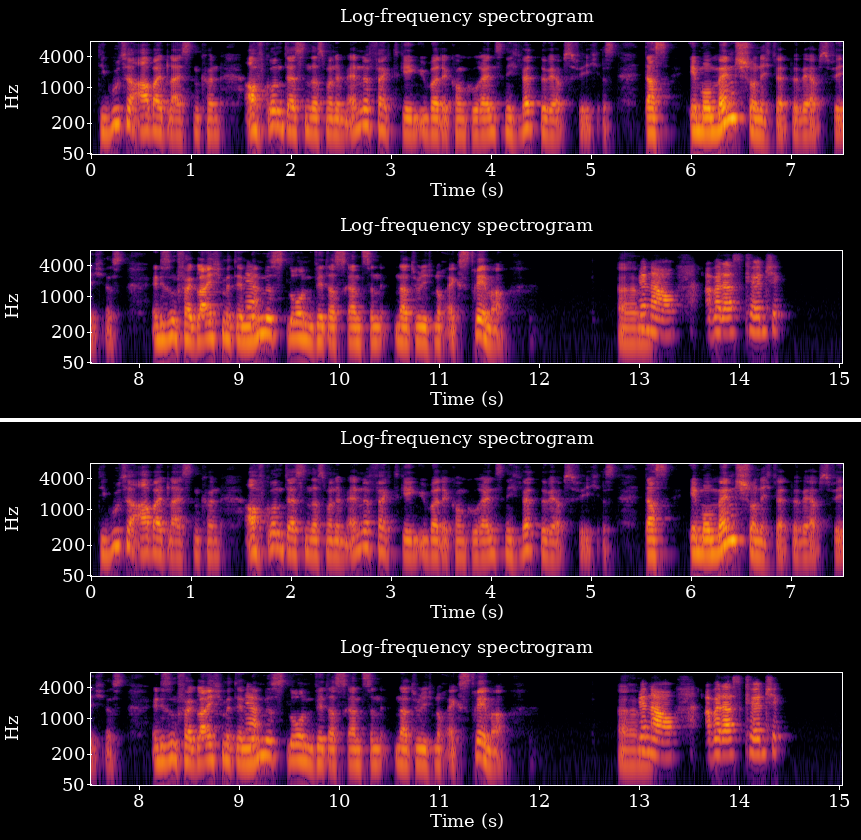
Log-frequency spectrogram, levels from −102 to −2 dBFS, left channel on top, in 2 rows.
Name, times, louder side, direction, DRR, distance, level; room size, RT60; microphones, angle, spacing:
voice 1, 0.1-1.3 1.5-5.2 5.5-7.8 8.1-11.6 12.8-13.1, left 3 dB, 25° left, 0.3 m, -33 dB
voice 2, 13.0-14.4, right 3 dB, 20° right, 0.6 m, -31 dB
2.2 x 2.2 x 2.7 m
head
